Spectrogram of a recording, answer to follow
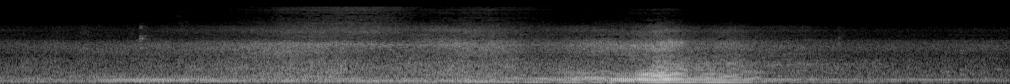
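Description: A motor vehicle's engine passing by, growing louder to a peak about six and a half seconds in, then fading away.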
